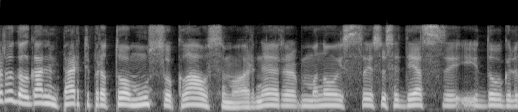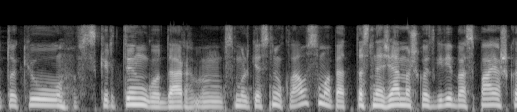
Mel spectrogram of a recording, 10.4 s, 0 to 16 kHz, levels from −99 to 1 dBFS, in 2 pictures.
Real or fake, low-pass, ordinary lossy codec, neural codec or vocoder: real; 7.2 kHz; AAC, 96 kbps; none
